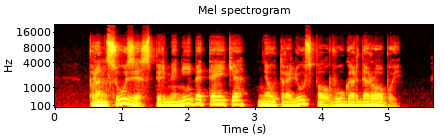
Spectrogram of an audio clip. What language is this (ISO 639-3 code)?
lit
